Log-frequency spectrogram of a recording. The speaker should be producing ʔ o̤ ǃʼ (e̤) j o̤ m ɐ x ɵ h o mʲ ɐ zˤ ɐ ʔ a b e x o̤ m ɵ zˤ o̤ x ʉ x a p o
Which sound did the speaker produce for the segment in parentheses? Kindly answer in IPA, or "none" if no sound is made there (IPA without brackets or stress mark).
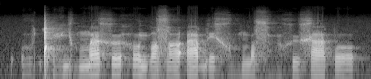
e̤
